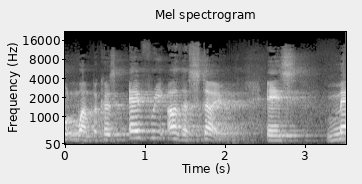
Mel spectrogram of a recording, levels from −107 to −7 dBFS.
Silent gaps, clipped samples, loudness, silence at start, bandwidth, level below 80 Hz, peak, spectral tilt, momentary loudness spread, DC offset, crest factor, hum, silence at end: none; under 0.1%; -18 LUFS; 0 s; 15.5 kHz; -76 dBFS; 0 dBFS; -2.5 dB/octave; 15 LU; under 0.1%; 18 dB; none; 0 s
